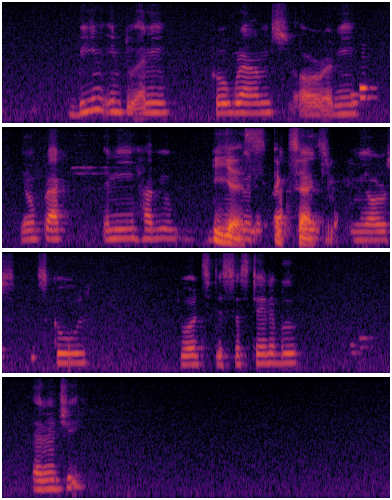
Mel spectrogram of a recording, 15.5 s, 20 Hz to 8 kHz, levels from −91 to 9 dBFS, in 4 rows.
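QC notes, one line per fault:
4.06–4.1 s, 6.4–6.75 s and 7.02–7.46 s, speech suppressed in double talk: the level ducks in three places, getting worse each time. It's a quick dip of about 5 dB at 4.06, then roughly 15 dB down at 6.4, and about 25 dB at its deepest from 7.02. The last two each chew through around a third of a second. The likely cause is the echo canceller getting confused while both ends talked at once and turning its own talker down along with the echo.
7.0–7.04 s and 7.2–7.26 s, echo leak: two short, faint scraps of a delayed copy of the speech come through. They sit 345 ms behind the original at about 20 dB under it, overlapping the ducked stretch. The likely cause is a loudspeaker at one end whose canceller didn't fully scrub what its mic picked up, so the leftover got sent back. Like the rest of the audio, it has nothing above 8 kHz, which fits the G.722 call path.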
